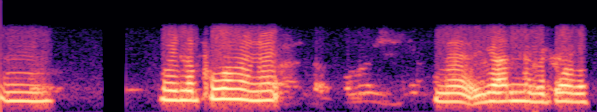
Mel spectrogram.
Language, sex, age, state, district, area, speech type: Manipuri, female, 45-60, Manipur, Imphal East, rural, conversation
